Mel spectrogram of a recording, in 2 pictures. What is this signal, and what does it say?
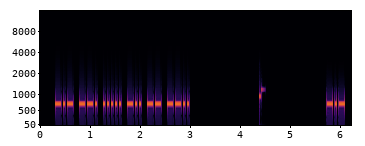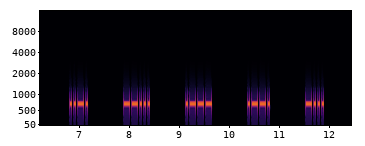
Morse code, heard as a keyed tone, about 32 wpm, spaced as for 16 wpm, 700 Hz. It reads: KG5DMZ KF7JPB
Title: USA Call Signs - 6 Characters - 6x Character Spacing - 30wpm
